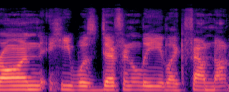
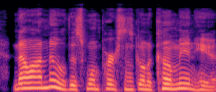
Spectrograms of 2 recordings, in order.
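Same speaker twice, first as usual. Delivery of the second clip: folksy Missouri character voice, put-on, played broad; 2 semitones higher, 3 dB louder than usual. Recounting a comedic bit by someone he watches: imitating his Missouri character's voice. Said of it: "That's like this this kind of voice he's got".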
